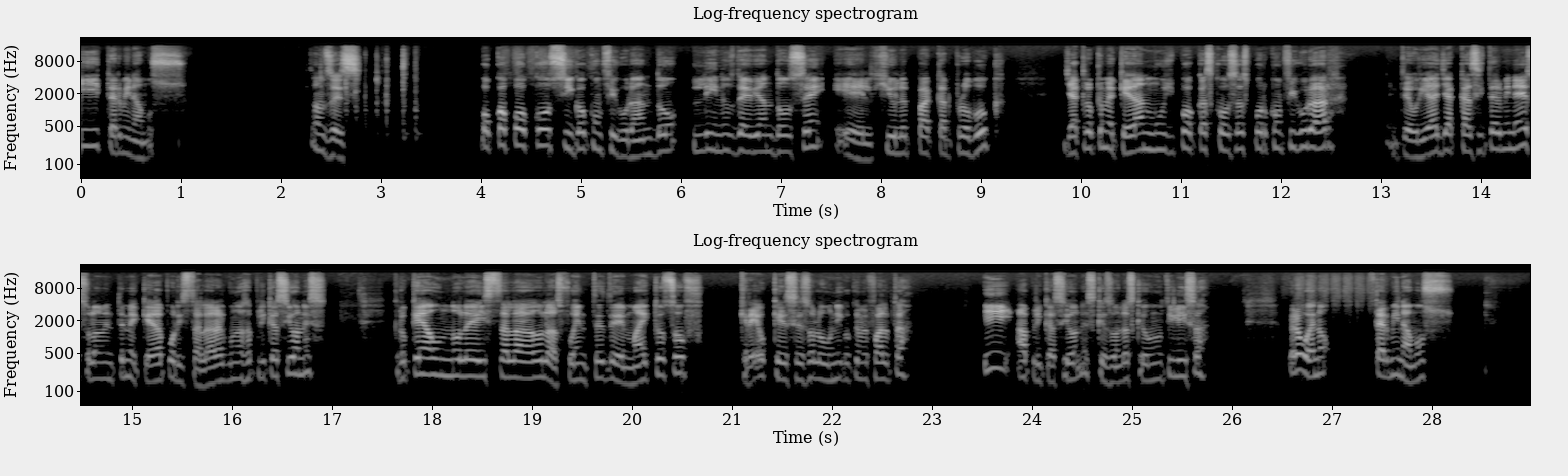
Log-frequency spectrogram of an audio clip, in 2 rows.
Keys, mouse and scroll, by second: 2.0-3.1 typing.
